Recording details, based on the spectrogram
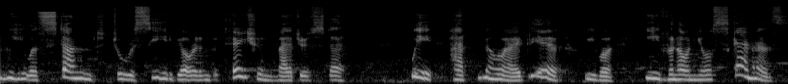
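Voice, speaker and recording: The voice is female-sounding, a put-on character voice. It sits at a fairly high pitch and keeps a moderate pace. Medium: game stream. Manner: deferential, uneasy.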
